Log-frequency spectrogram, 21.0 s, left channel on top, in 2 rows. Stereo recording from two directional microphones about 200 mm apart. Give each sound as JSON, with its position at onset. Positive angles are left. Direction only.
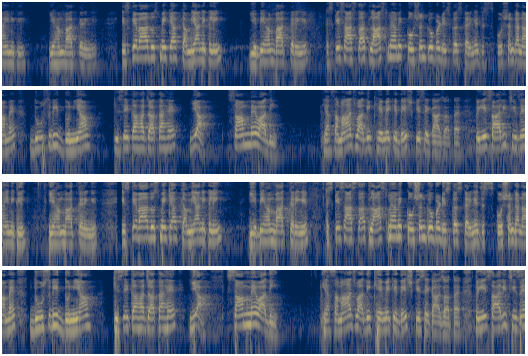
{"t": 0.0, "sound": "speech", "side_deg": -60}
{"t": 1.0, "sound": "a sound", "side_deg": -55}
{"t": 2.3, "sound": "speech", "side_deg": -40}
{"t": 4.9, "sound": "a sound", "side_deg": -45}
{"t": 6.4, "sound": "speech", "side_deg": -40}
{"t": 16.9, "sound": "speech", "side_deg": -35}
